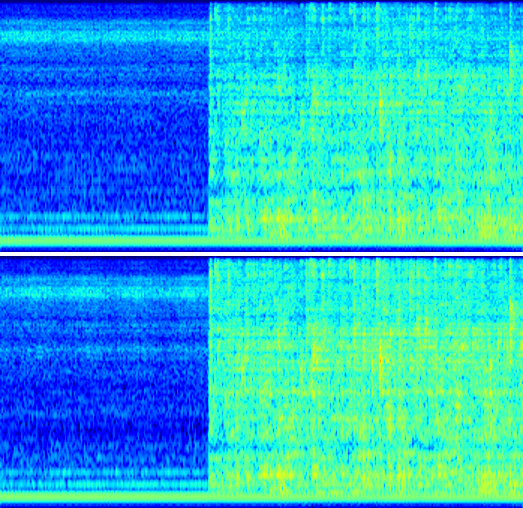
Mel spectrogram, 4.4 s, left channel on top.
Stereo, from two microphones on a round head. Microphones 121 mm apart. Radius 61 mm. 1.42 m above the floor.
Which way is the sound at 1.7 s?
30° right (ahead or behind).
